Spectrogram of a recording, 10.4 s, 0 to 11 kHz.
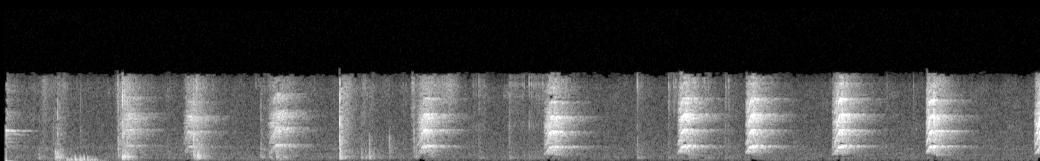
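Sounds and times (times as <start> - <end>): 
sugar glider yapping: 1.2 - 3.2, 4.2 - 4.7, 5.4 - 6.0, 6.7 - 10.3.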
